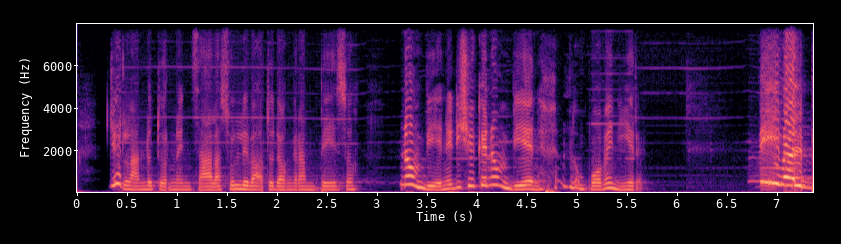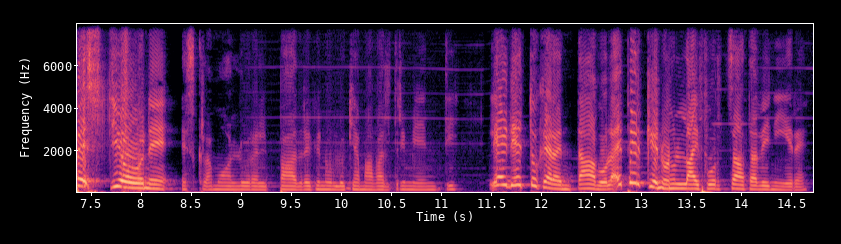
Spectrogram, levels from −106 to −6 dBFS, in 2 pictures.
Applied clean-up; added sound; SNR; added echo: neural separator model SepFormer DNS4.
